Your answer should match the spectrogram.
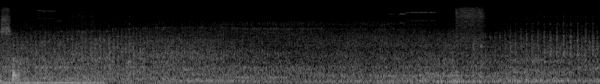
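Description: City midibuses pulling away from a stop: a low engine rumble that drops off about a second in, over steady traffic noise, with a short hiss of air from the brakes about four and a half seconds in.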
